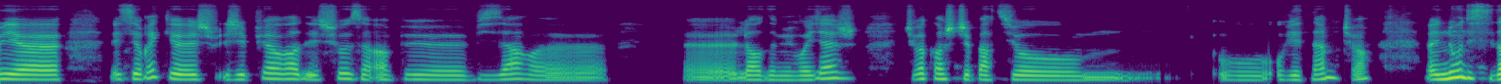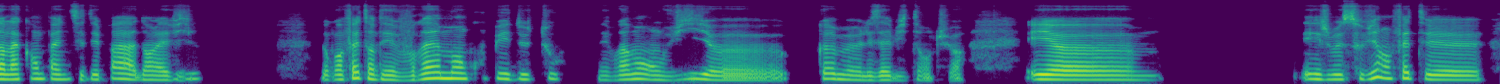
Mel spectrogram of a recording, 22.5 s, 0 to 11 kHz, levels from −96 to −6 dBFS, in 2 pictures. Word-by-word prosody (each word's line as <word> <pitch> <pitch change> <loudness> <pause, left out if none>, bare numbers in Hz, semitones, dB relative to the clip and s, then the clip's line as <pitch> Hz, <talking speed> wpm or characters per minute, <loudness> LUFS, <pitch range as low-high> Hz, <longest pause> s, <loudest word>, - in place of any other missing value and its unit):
mais 200 -1 +4
heu, 185 -1 +4 0.4
mais 195 - -6
c'est 205 +1 -1
vrai 260 +7 -2
que 190 -7 +1
je 185 - -5
j'ai 185 0 -3
pu 230 - -9
avoir 205 -1 +1
des 180 -2 -3
choses 205 0 -4
un 185 0 -4
peu 180 -3 -5
bizarres, 185 +3 -5
heu 85 - -8 0.6
heu, 90 0 -6
lors 175 0 -2
de 170 - -7
mes 165 0 -7
voyages, 225 +7 -2 0.3
tu 185 - -11
vois? 210 - 0
Quand 205 -1 -1
j'étais 200 -3 +1
partie 180 +1 -5
au, 165 -2 -2
mmh, 90 0 -8 0.7
au 165 -1 -9
au 180 - -9
Vietnam, 190 +8 -3
tu - - -10
vois? 220 - -3 0.4
Ben, 185 +2 +3
nous 240 +5 +8
on - - +8
d 240 - +5
c'était 225 -3 -8
dans 195 0 +7
la 195 0 +6
campagne, 205 -2 -1
c'était 190 -1 -4
pas 210 -1 +2
dans 175 -1 0
la 165 -1 +1
ville, 210 +5 -9 0.9
donc 180 +1 -6
en 185 - +4
fait, 235 +3 +3
on 195 - +4
est 175 -2 +1
vraiment 220 +8 +5
coupé 215 -1 -3
de 190 +1 -2
tout, 205 +1 -9 0.3
on 170 - -10
est - - -9
vraiment 185 +3 +2
on 175 - -2
vit, 195 +6 -1
heu, 80 - -2 0.2
comme, 210 -2 +1
heu, 170 -2 -1
les 160 0 -3
habitants, 155 -3 -4
tu - - -12
vois? - - -7 0.5
Et 190 0 +7
hem 175 -2 +4 1.0
et 200 0 +2
je 185 - -2
me 190 - +3
souviens, 215 +7 +2
en 230 - +2
fait, 220 -2 0
heu, 170 -2 +3
185 Hz, 205 wpm, -25 LUFS, 170-205 Hz, 1.0 s, nous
